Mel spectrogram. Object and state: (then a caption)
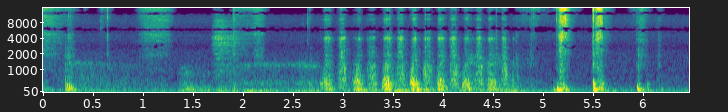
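Scratch card being scraped. The edge of a coin held between the fingers scrapes repeatedly across the latex scratch-off panel of a flat, thin paper lottery scratch card lying on a wooden table, removing the coating over its letter grid. Soft, gritty rasping strokes start quietly, then build into a quick run of short scratches with dull low knocks in the middle. A few sharper, brighter scrapes come near the end.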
